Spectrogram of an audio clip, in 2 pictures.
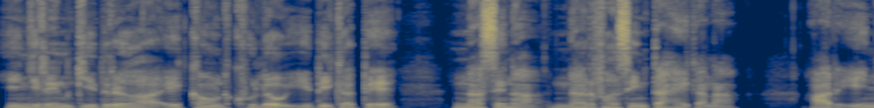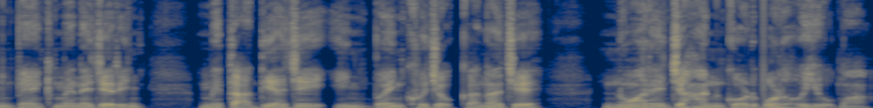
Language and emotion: Santali, fearful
